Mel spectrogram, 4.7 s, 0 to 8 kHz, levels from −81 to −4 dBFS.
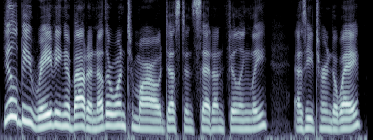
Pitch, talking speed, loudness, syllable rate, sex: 185 Hz, 180 wpm, -17 LUFS, 6.5 syllables/s, female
